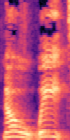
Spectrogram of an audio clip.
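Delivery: high mock scream, not very loud; screamed protest. A narrator's reading. Patient about to be shocked, crying out high in alarm. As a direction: plead in hammed-up alarm. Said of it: "screamed Lightning".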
